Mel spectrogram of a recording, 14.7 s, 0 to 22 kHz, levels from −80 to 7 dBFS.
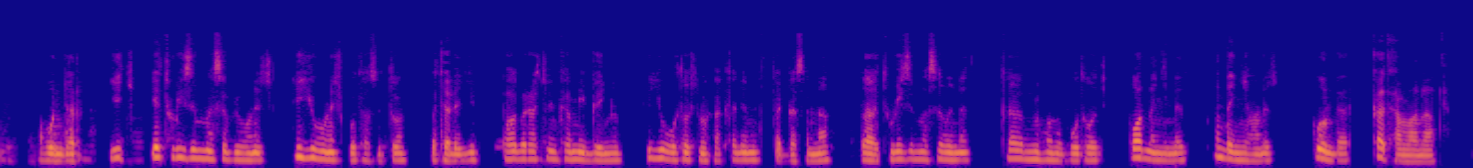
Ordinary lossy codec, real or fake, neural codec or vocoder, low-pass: MP3, 48 kbps; fake; codec, 44.1 kHz, 2.6 kbps, SNAC; 10.8 kHz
